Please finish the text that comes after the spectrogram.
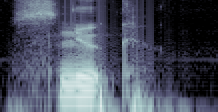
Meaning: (noun) A freshwater and marine fish of the family Centropomidae in the order Perciformes
- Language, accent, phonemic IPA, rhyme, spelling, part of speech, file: English, US, /snuːk/, -uːk, snook, noun / verb, En-us-snook.ogg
